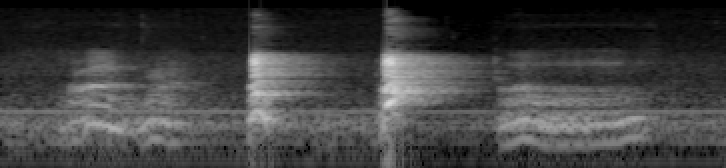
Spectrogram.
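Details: A Cardigan Welsh Corgi in a very playful mood, chasing his tail at night, gives low, rumbling growls around two sharp, loud barks.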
